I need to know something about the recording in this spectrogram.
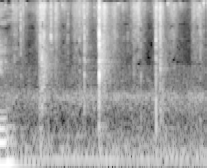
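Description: Tarot cards being shuffled and handled: a run of faint, light card clicks, with one sharper tap about a second in.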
